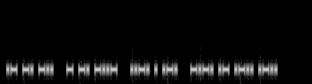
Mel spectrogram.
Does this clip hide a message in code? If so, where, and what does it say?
Yes: Morse code from 0.1 to 2.8 s, heard as a keyed tone, about 67 wpm, 700 Hz. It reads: AND TNX FER CALL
